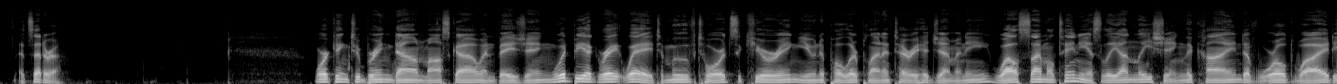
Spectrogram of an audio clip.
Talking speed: 120 wpm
